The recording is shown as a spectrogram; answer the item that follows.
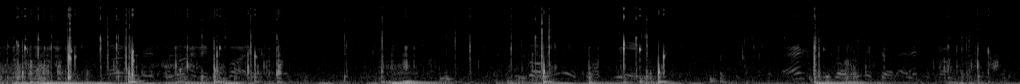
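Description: Sea water sloshing and bubbling around a camera held half-submerged at the surface, with low surges about a second long near the start, about four seconds in and about eight seconds in, and scattered sharp clicks and taps.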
